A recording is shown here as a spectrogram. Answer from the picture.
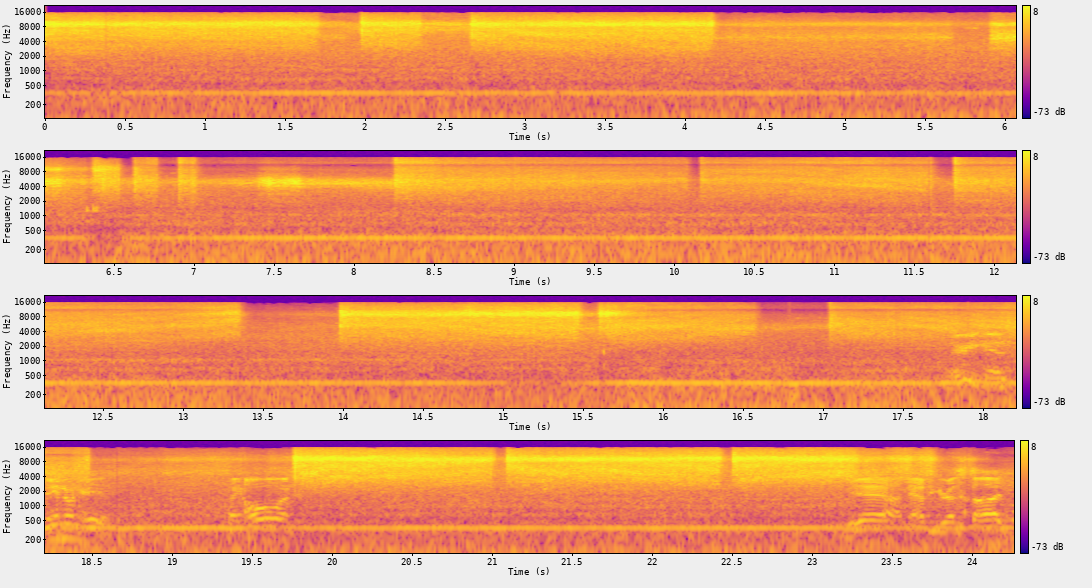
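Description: Compressed-air gravity-feed paint spray gun hissing in bursts as the trigger is pulled and released, over a steady drone with a constant pitched tone.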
